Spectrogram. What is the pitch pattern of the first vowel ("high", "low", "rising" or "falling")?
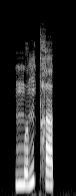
rising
